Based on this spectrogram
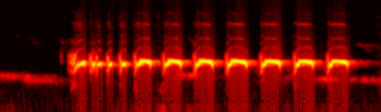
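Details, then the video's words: Local zebra dove of the songgo ratu type, played as a lure to rouse rivals and spur reluctant birds to sing: a rapid run of about nine rolling, hooked coos on one mid pitch, lasting two seconds. The background is quiet. "Perkutut lokal songgo ratu suara pancingan naikan birahi lawan ampuh buat terapi burung malas bunyi"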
